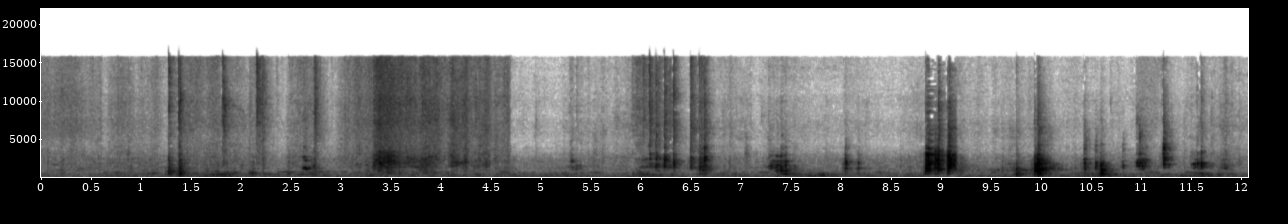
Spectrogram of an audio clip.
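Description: Plastic parts of a Nespresso CitiZ & Milk coffee machine being handled: scattered clicks, light rattles and rustles, with a few sharper clacks near the end as the drip tray is slid into its slot in the machine's base.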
